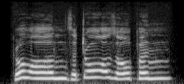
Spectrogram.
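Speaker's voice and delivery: loud, high, slow command to go inside; Mrs Lysander urging. Acted. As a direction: herd him through the door, high and insistent.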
